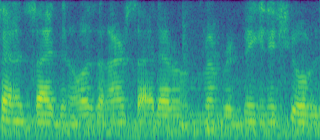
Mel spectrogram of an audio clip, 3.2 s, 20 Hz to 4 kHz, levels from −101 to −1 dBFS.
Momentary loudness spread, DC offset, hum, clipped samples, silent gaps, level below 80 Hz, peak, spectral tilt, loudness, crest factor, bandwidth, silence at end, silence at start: 5 LU; under 0.1%; none; under 0.1%; none; -40 dBFS; -4 dBFS; -11 dB/octave; -21 LUFS; 16 dB; 4 kHz; 0 s; 0 s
